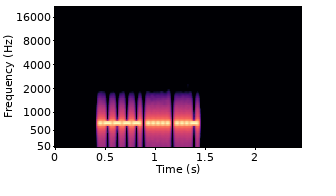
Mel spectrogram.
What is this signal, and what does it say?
Morse code, heard as a keyed tone, about 50 wpm, 700 Hz. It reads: 15V
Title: Three Challenging Letter-Number Combinations 50wpm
